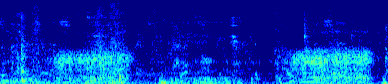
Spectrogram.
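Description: Two long, rumbling snores drawn in on inhalation, with a quieter breath between them; ordinary snoring in a sleeping dog.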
